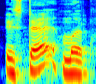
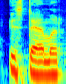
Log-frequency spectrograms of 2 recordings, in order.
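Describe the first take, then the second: First: stammer stretched out very slowly; slow syllable by syllable. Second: Said in the usual way. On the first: Shown as a demonstration. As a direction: model stammer slowly for the class. (Stammer को बहुत धीरे खींचकर बोलें) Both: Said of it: "तो पूरी meaning".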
